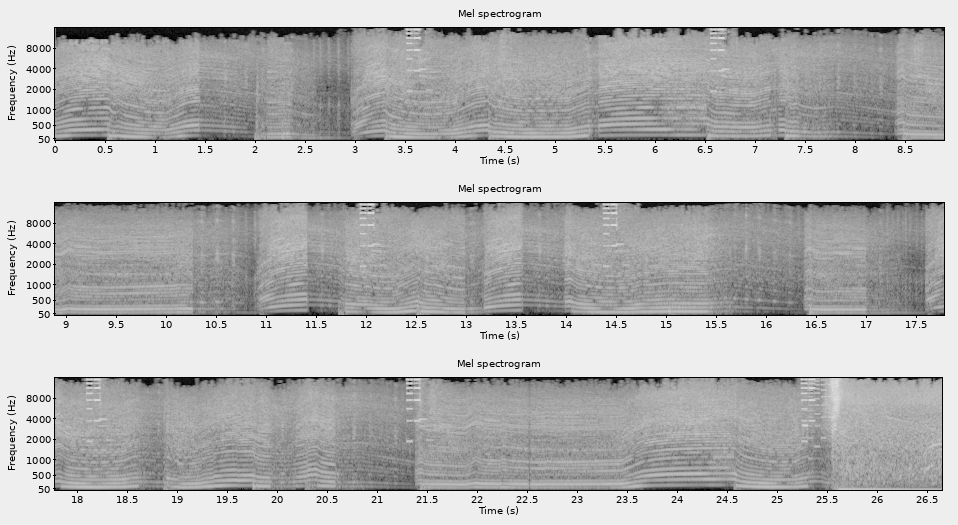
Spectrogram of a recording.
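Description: A motorbike engine revs up and down in short bursts.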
